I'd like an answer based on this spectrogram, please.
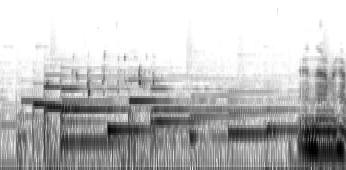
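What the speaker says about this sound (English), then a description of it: "I'm going to rinse my brush." Watercolor paintbrush rinsed in a water jar, a string of clear dripping, bubbling splashes and gurgles close by, uneven and lively, ending in a brief burst of swishing.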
